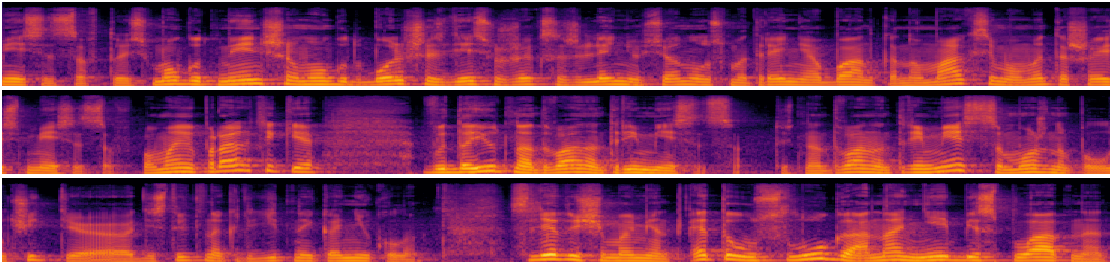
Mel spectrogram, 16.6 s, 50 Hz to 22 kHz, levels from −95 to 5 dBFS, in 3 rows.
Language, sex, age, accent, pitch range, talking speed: Russian, male, 20-39, native, 135-165 Hz, 160 wpm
